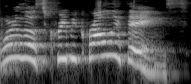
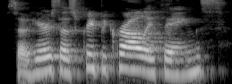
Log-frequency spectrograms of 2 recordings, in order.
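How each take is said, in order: First: High, rising alarm; mother alarmed by the bugs. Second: Said in the usual way. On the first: A narrator's reading. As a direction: recoil from the bugs. First reading, alarmed. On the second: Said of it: "plain retelling".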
